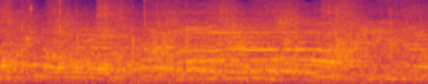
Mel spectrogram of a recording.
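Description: Several voices of players and spectators shouting and calling over one another, reacting to the goalkeeper's save.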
